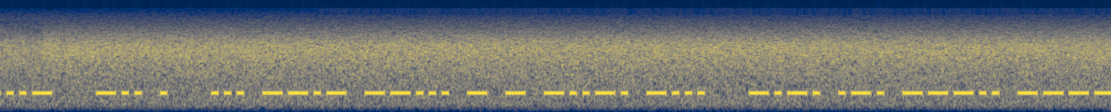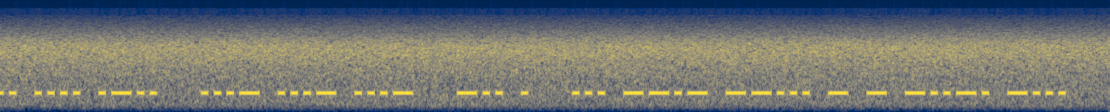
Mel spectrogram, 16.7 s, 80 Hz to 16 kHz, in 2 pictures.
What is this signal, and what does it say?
Morse code, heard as a keyed tone, machine-sent, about 25 wpm, 700 Hz, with radio hiss. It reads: … DE SQ7TT/B CR89HL VVV DE SQ7TT/B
